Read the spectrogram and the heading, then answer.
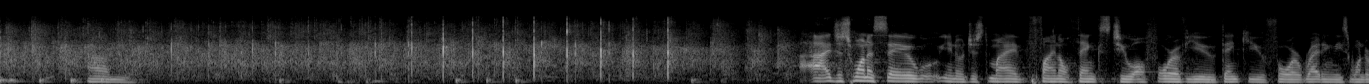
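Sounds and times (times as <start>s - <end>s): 
audience applause: 0.0s - 8.4s
speech: 0.9s - 1.4s, 8.1s - 13.6s.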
